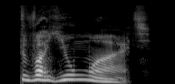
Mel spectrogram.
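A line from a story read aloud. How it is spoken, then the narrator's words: Yelling. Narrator (Russian): Заорал Рыжий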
